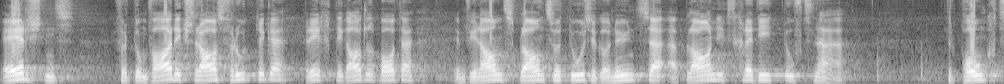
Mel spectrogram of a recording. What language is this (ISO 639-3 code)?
gsw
